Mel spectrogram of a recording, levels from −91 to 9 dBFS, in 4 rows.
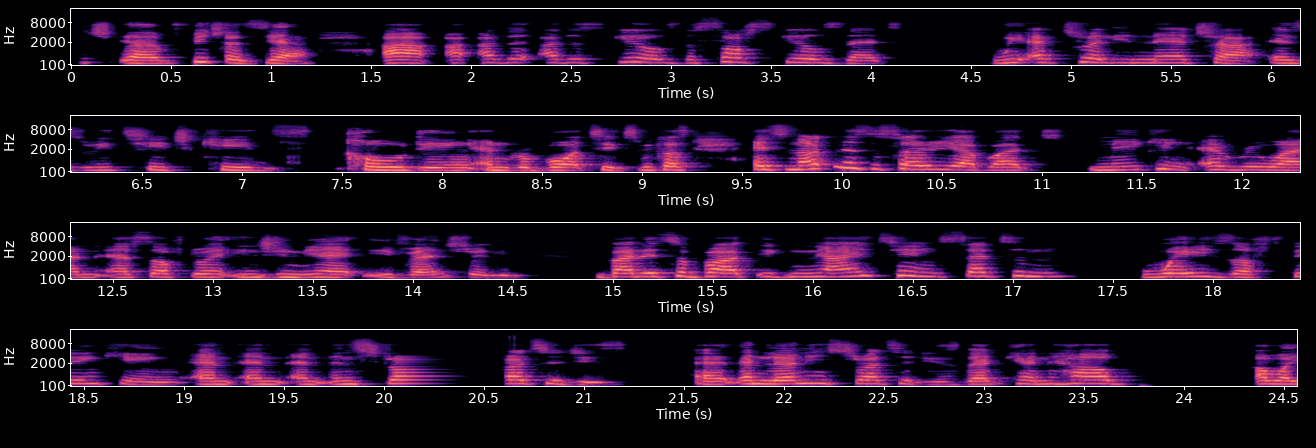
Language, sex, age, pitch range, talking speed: English, female, 30-49, 210-270 Hz, 130 wpm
